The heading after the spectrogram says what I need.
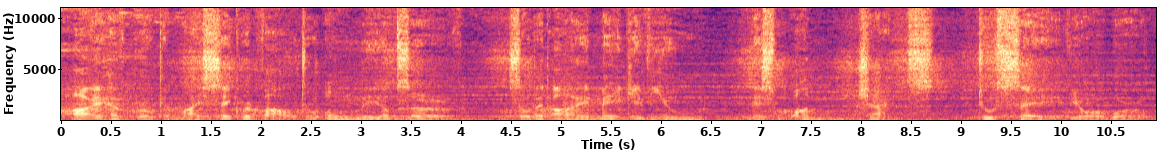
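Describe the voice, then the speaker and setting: A man playing an ancient, godlike cosmic being in a video game, solemn, portentous and oratorical, with halting phrases. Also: sits low. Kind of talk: video game cutscene acting. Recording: echoing voice under loud music.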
